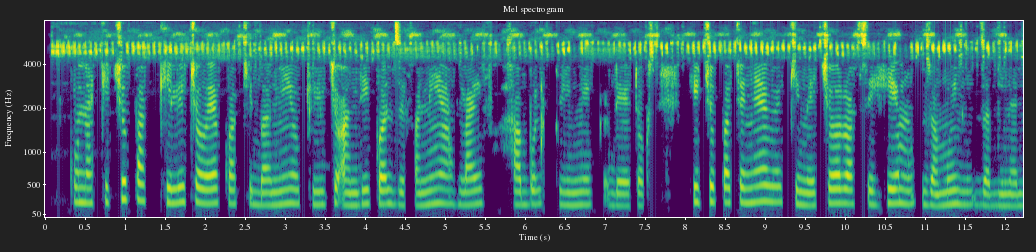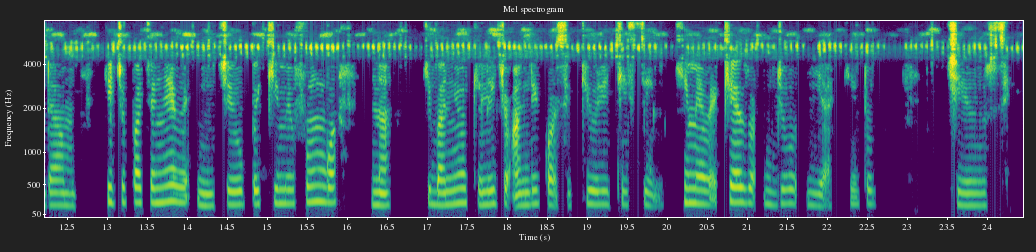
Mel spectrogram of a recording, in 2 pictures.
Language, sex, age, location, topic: Swahili, female, 18-24, Kisumu, health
